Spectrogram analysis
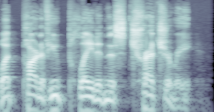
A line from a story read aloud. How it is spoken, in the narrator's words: spat at his bitter rival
